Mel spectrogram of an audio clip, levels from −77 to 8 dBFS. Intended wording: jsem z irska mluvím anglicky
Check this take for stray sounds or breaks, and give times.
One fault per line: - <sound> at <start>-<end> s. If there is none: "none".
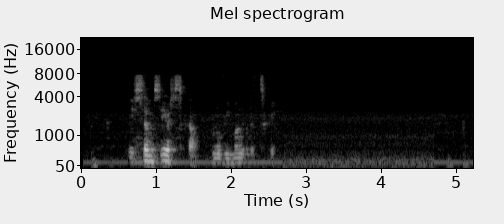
none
